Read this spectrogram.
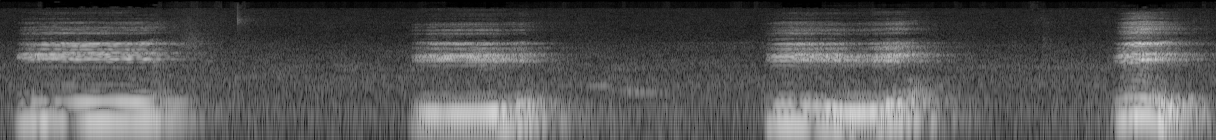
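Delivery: walk 吁 through the four tones. Shown as a demonstration. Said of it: "我们用声调来读".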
